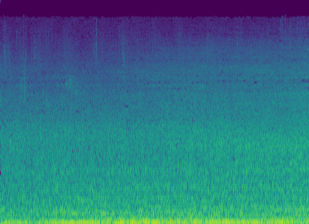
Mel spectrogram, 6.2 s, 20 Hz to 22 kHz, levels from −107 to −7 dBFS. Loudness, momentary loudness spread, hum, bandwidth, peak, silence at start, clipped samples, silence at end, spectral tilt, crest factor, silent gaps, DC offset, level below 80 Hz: -28 LUFS; 6 LU; none; 8.4 kHz; -14 dBFS; 0 s; under 0.1%; 0 s; -7 dB/octave; 12 dB; none; under 0.1%; -26 dBFS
